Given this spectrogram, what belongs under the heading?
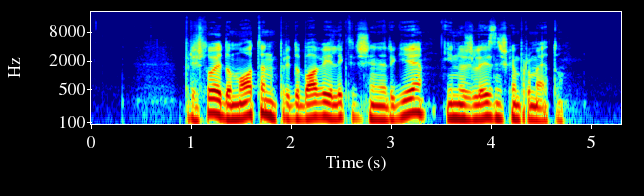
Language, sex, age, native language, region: Slovenian, male, 30-49, Slovenian, Central Slovenia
